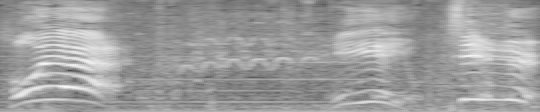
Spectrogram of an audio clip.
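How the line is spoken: Excited laughing shout. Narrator (Chinese): 韩静不禁热血上头，先是大笑几声，接着摇摇喊道

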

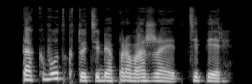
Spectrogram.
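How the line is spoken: Angry, curt. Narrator (Russian): зло бросил он

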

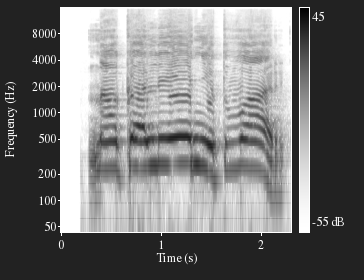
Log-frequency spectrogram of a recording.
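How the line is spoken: Boy yelling. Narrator (Russian): орал мальчишка

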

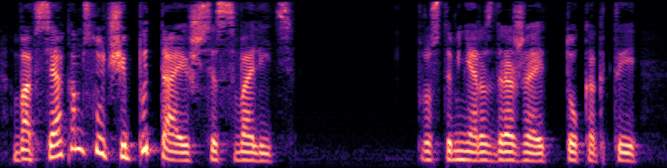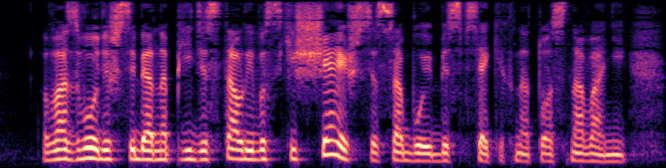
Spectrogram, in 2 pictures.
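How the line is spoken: Calm objection. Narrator (Russian): спокойно возразила Джейн

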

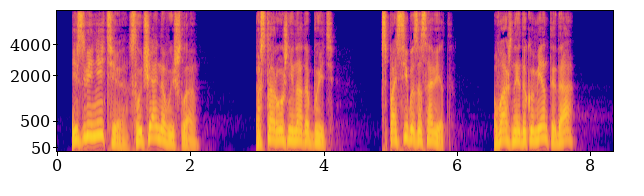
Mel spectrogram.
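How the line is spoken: Brash exclamation. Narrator (Russian): Развязно воскликнул

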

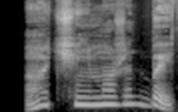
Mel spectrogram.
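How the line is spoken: Sighing. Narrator (Russian): вздохнул я

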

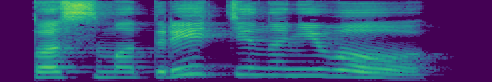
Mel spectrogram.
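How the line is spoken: Mocking commanding tone. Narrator (Russian): прозвучало издевательским командирским тоном

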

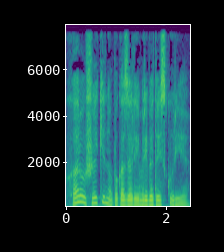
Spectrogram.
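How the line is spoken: Girl sighing. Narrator (Russian): вздохнула девушка

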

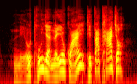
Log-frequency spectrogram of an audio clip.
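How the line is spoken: Shouting. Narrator (Vietnamese): Tri phủ quát lên rằng

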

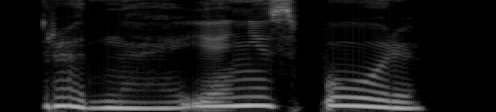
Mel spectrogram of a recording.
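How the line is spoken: Tired voice. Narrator (Russian): устало промолвил он

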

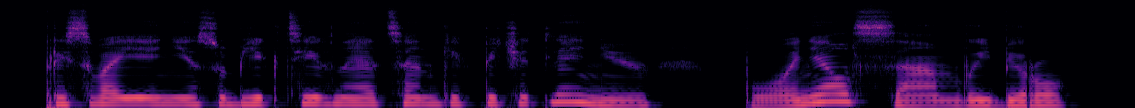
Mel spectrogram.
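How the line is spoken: Soft interruption. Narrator (Russian): мягко прервал ее телекинетик

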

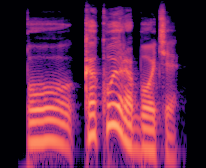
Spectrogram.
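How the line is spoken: Frightened, bewildered question. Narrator (Russian): Испуганно непонимающе спросила Аглая

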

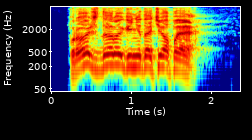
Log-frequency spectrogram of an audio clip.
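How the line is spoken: Yelling. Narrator (Russian): орал

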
